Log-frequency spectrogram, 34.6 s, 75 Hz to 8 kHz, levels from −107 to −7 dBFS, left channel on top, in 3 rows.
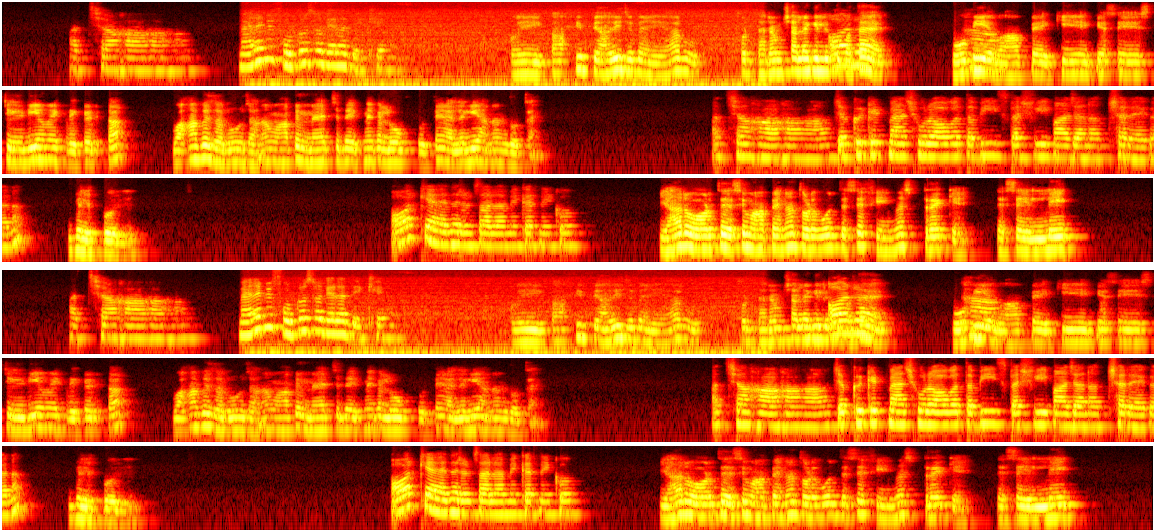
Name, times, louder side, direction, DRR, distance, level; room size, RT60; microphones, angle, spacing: voice 1, 0.7-1.9 2.4-4.0 8.3-8.7 9.6-10.0 18.6-23.2 26.9-28.8, right 2 dB, 45° right, 0.6 m, -28 dB
sound 1, 2.4-7.6, equal, 80° left, 1.1 m, -39 dB
voice 2, 5.1-7.0 7.4-8.8 9.5-12.7 13.2-16.9 23.7-24.4 29.6-32.7 33.0-33.7, left 4 dB, 65° left, 0.5 m, -26 dB
3.8 x 2.2 x 3.3 m
head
